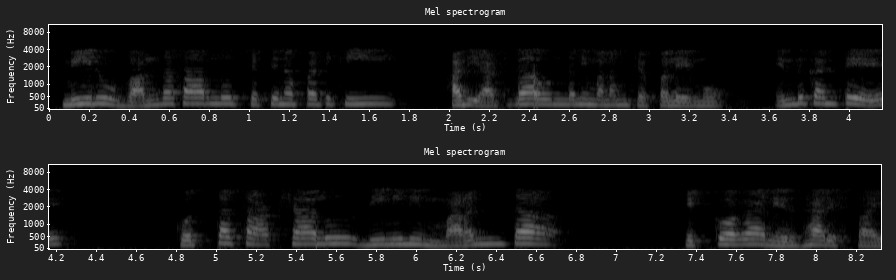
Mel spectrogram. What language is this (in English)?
Telugu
